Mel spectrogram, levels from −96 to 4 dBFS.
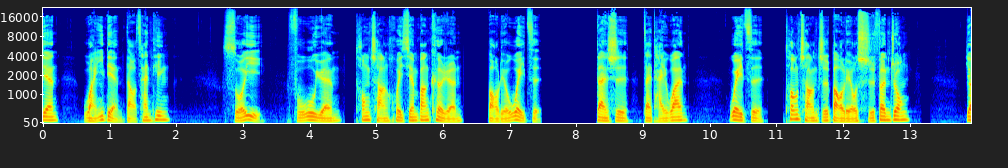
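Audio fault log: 4.19 s, dropped samples: a single sharp click, seen as a thin vertical line across the spectrum. The likely cause is a handful of missing samples, around a tenth of a millisecond, making the waveform step abruptly to a later value. That gap is too short to remove any audible sound.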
